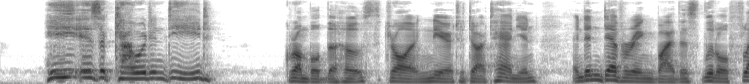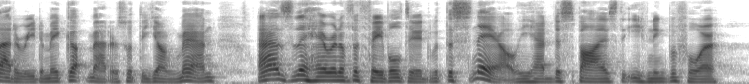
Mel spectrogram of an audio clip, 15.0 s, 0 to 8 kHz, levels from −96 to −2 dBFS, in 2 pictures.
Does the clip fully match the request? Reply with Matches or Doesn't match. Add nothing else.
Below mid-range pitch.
Matches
